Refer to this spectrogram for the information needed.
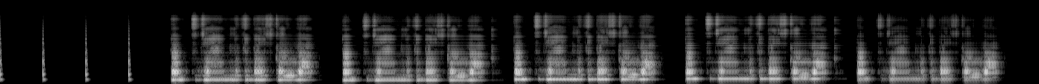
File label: Pump the Jam (C - 140BPM), Shouts; Vengeance Samples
